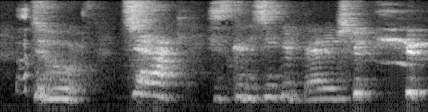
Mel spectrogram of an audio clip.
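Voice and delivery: put-on character voice with swooping pitch. Retelling Misha speaking to Jack, the speaker does the Castiel voice. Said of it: "doing the thing in the Castiel voice".

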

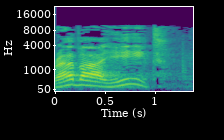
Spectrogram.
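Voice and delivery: Yiddish-inflected speech.

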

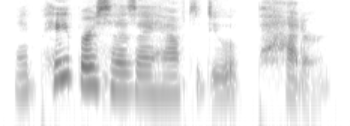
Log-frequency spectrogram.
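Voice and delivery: plain

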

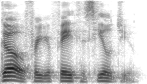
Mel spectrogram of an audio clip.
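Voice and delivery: plain reading voice

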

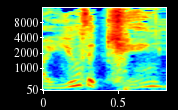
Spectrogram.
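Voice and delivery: put-on, soft, incredulous, disbelieving tone. Retelling a man questioning a beaten, homeless carpenter, mock-incredulous. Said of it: "in a credulous way".

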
